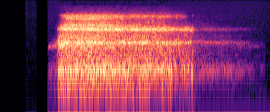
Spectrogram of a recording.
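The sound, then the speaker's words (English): A single deep breath: a loud, airy rush lasting over a second that cuts off abruptly, then trails into a softer, fading breath. “Take a deep breath.”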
